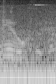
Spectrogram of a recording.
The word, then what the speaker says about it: gnu: The wildebeest does also go by an alternate name that we call them sometimes, and that is the gnu, spelled G-N-U, with a silent G.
